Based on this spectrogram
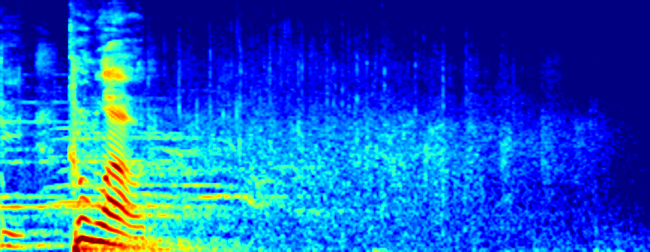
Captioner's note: audience cheering loudly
